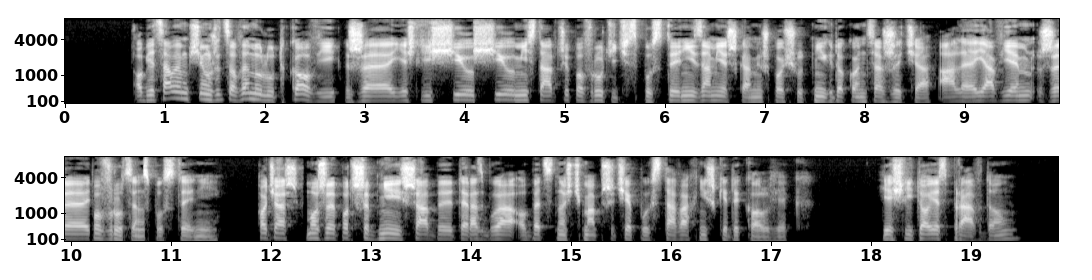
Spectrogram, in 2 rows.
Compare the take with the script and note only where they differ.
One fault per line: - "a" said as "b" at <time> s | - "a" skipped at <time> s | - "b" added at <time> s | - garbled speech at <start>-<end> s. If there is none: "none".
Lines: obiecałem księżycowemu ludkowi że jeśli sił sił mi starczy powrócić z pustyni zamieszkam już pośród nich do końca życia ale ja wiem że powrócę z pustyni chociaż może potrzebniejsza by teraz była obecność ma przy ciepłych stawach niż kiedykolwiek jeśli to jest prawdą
none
